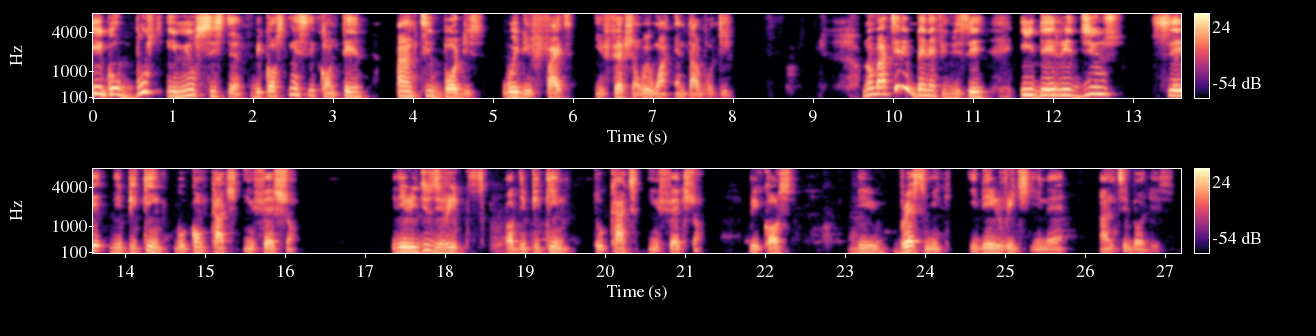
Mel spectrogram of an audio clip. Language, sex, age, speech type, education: Nigerian Pidgin, male, 30-45, spontaneous, tertiary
